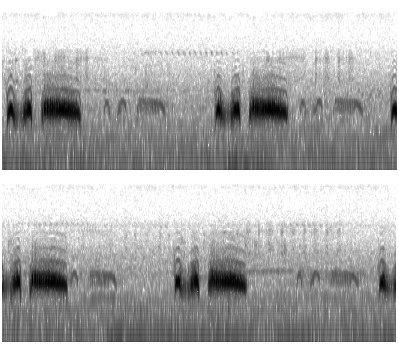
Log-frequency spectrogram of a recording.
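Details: Female spotted dove calling to rouse males: phrases of two short notes and a long rolling coo repeated about every two and a half seconds, soft faint coos trailing after each.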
